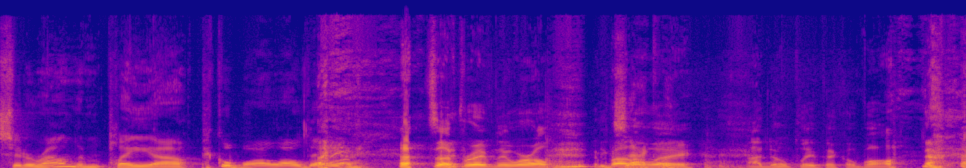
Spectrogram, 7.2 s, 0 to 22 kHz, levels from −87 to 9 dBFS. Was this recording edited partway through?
no; 0 cuts

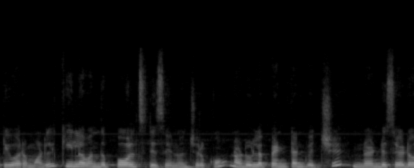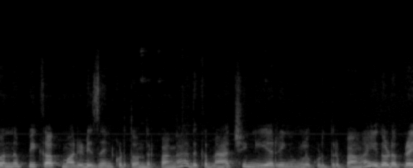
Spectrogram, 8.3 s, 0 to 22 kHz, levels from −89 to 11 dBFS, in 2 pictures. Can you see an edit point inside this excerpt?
no; 0 cuts

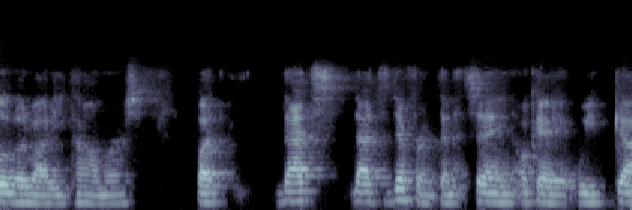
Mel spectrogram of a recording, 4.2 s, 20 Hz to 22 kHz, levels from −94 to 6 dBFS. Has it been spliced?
no; 0 cuts

